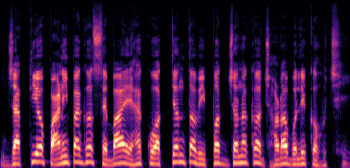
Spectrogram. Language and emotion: Odia, neutral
